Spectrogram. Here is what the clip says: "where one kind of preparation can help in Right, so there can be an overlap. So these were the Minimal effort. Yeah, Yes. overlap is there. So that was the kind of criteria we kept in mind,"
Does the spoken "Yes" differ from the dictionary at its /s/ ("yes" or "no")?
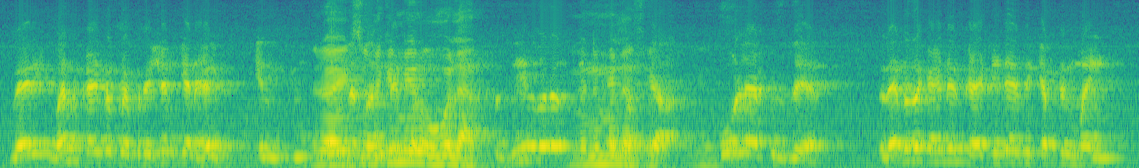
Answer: yes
